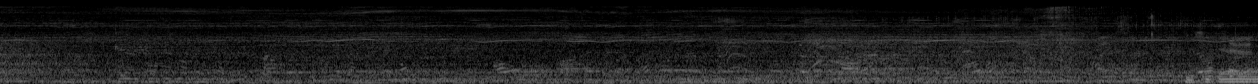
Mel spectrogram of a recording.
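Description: Small electric RC model plane motor and propeller whining in flight, its pitch wavering up and down with the throttle, over the echo and hum of a large hall.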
